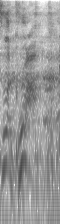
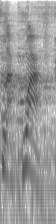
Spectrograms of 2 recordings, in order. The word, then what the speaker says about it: LaCroix: Wow, LaCroix? – That's just not LaCroix. – It's LaCroix. – That's LaCroix. – LaCroix.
